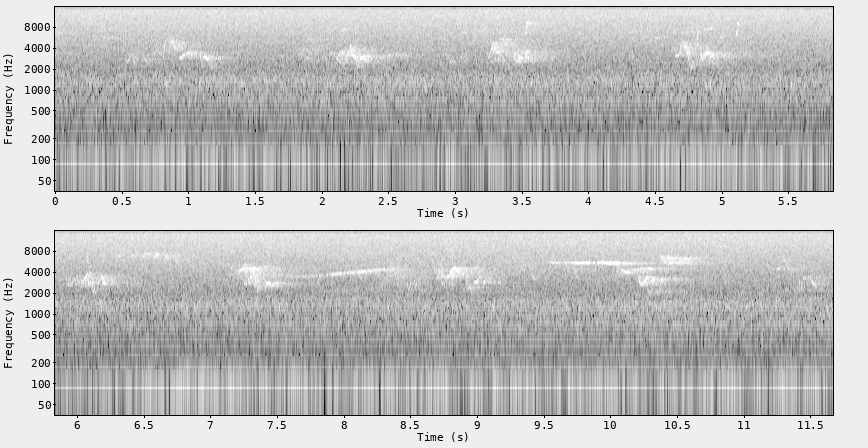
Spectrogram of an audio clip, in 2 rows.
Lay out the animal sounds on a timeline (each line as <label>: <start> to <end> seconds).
Red-eyed Vireo (Vireo olivaceus): 0.0 to 11.7 seconds
Black-capped Chickadee (Poecile atricapillus): 6.1 to 7.2 seconds
Eastern Wood-Pewee (Contopus virens): 7.0 to 8.6 seconds
Black-throated Green Warbler (Setophaga virens): 9.4 to 10.7 seconds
